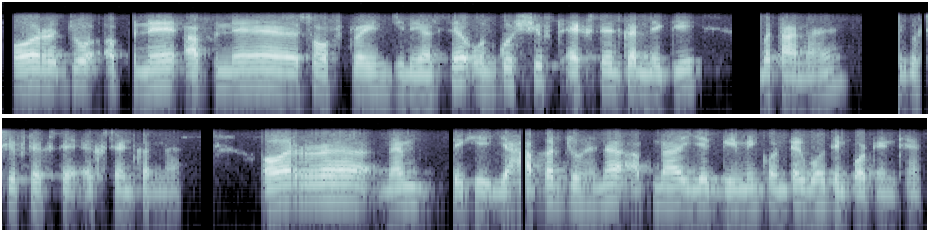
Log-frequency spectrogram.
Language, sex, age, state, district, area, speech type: Hindi, male, 18-30, Madhya Pradesh, Betul, urban, conversation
